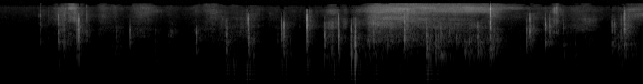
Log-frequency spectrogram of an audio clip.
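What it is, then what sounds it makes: Glossy magazine pages crinkling. Fingertips and long nails turn and brush the pages of an open glossy paper magazine lying on a table. The result is a quiet run of quick, irregular crinkles and sharp paper snaps, bright and papery with almost no low end, plus a brief smoother rustle midway through.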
